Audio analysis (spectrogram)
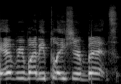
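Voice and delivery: fast, high announcer imitation; mock catchphrase delivery. Asking whether the host said it that way, mock hype call. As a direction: call out bets in the silly hype voice. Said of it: "in that way".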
